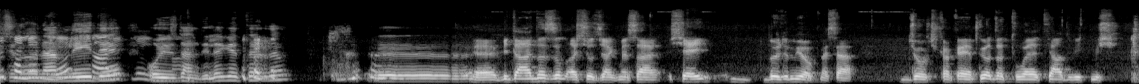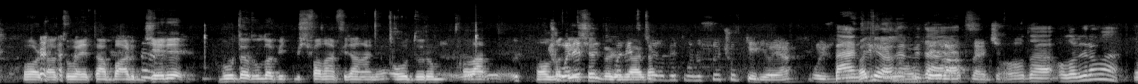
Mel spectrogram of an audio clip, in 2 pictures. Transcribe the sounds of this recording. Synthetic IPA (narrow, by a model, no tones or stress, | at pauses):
ønæmlʲijd̪ɪojyzd̪ænd̪ilʲɛɟe̞t̪ʰiɾd̪ɪm | ɛ | ɛːbid̪aːnas̬ɯlˠat͡ʃʰɯlˠɯd͡ʒak̚meselʲaːʃe̞jbø̞lʲymyjokmese̞lʲaː | d͡ʒo̞ɾt͡ʃkʰakʰajapʰɯjo̞d̪at̪ʰuvalʲɛt̪jad̪ɯbit̪miʃo̞ɾd̪ant̪ʰualʲɛt̪lænbaːɾɯbd͡ʒjeɾɪbuɾd̪aɾulˠabit̪miʃfalˠanfilʲanhaniod̪uɾumfalˠano̞lˠmad̪ɯit͡ʃʰinbølʲymlʲæɾd̪æobɛt̪̚kʰonusut͡ʃʰok̚ɟe̞lʲijo̞jaojyzd̪bænhad̪ijaid̪at̪bænd͡ʒɛod̪aolˠabilʲiɾama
